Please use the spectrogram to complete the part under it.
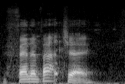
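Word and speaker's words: Fenerbahçe: Fenerbahce.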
